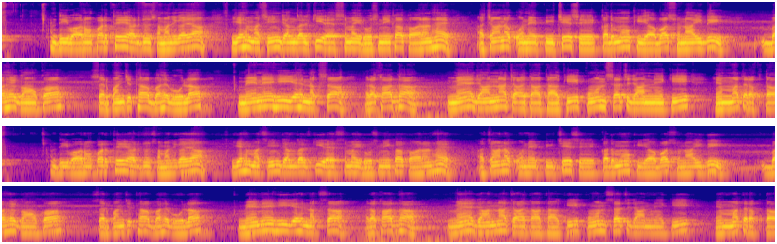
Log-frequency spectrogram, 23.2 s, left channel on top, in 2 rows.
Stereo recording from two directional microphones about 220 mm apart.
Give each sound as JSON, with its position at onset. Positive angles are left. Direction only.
{"t": 0.9, "sound": "a man's voice", "side_deg": 30}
